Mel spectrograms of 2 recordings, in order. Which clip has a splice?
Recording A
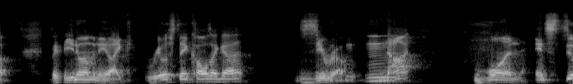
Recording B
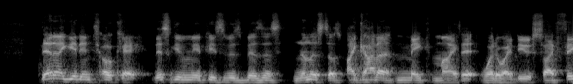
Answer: B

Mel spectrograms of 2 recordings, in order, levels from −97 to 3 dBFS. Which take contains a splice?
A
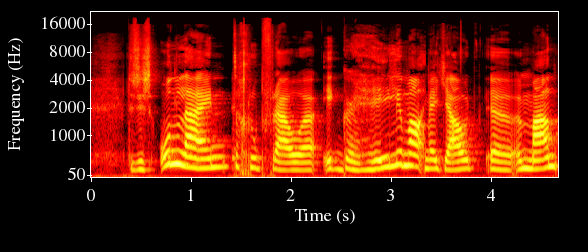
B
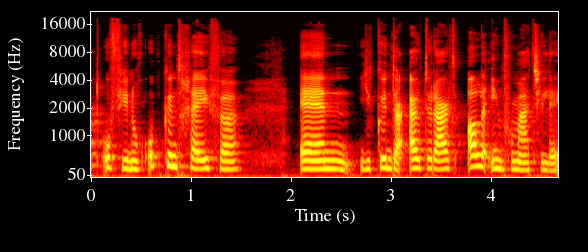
A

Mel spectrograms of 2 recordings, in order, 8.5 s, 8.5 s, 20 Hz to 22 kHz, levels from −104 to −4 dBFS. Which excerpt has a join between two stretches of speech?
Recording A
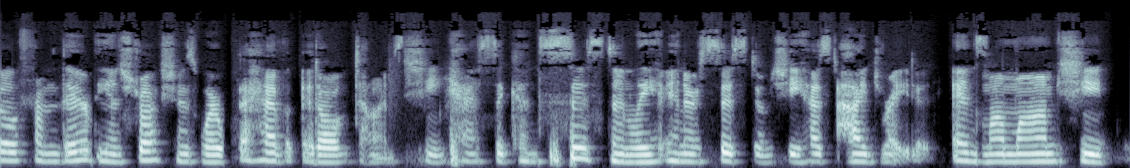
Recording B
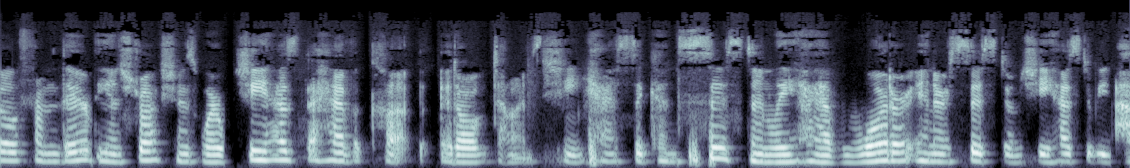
A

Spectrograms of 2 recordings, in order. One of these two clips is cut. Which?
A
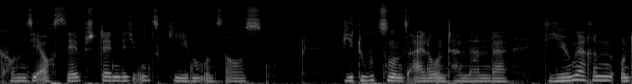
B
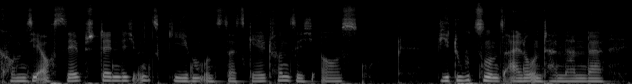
A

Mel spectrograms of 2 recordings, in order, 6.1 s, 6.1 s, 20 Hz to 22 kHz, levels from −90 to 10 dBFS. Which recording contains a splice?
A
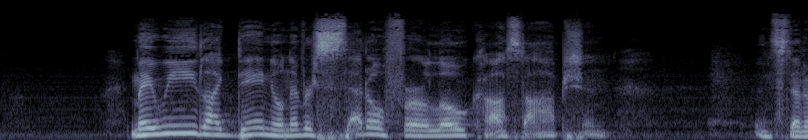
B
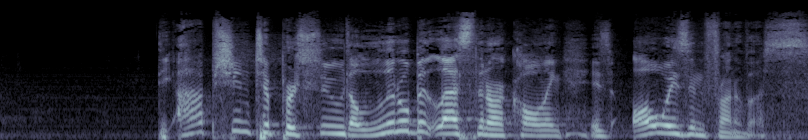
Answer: B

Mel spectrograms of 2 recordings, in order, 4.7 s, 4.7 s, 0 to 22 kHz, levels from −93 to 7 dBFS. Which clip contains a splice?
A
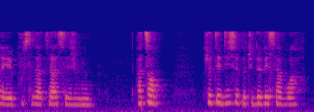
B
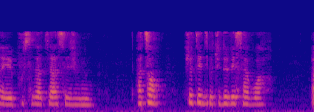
B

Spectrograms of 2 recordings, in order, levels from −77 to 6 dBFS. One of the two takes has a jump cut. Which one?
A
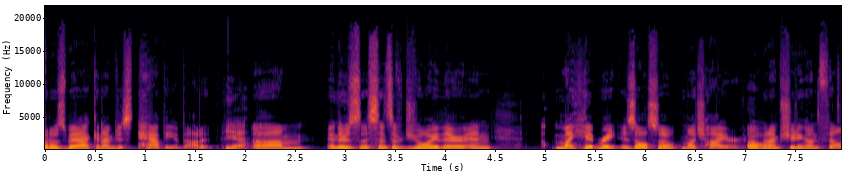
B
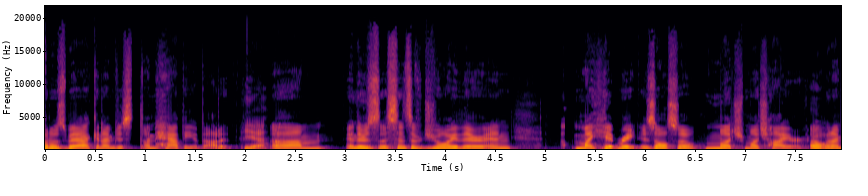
A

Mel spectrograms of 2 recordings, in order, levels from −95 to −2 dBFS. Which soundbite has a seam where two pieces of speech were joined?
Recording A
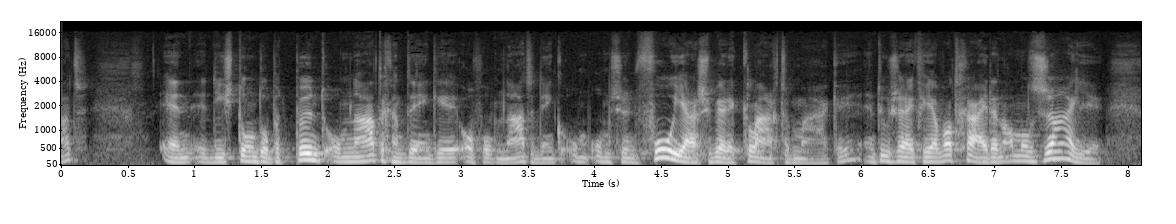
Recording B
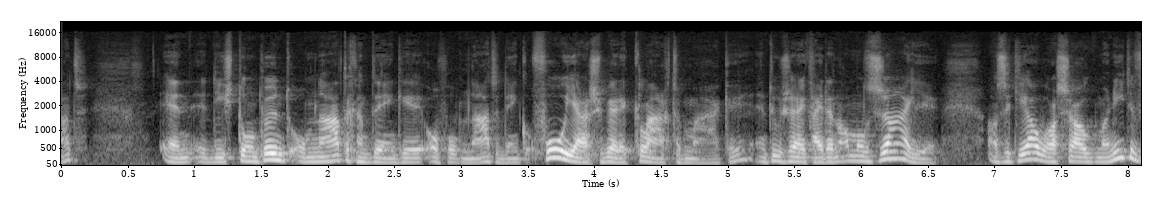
B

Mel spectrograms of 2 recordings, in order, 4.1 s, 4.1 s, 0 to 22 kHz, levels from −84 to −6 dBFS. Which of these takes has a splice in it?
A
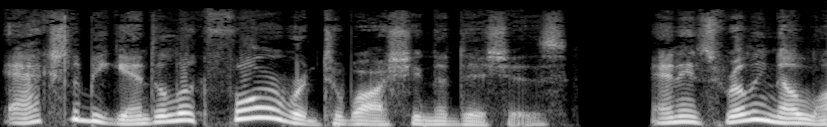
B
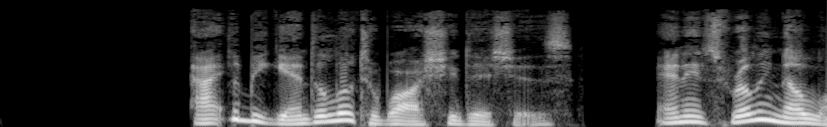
B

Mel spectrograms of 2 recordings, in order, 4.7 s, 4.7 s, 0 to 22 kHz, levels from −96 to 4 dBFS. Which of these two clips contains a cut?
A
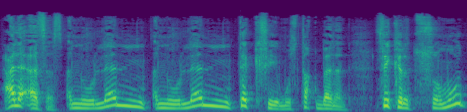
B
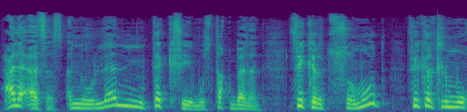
A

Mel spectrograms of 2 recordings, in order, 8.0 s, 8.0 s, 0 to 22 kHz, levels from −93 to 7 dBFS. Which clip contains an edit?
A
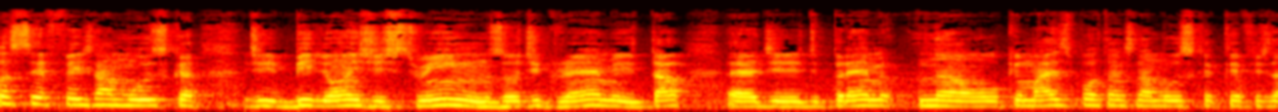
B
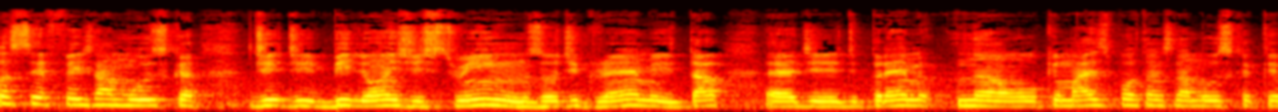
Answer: A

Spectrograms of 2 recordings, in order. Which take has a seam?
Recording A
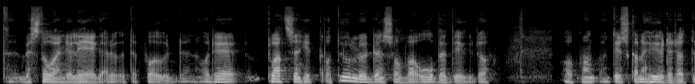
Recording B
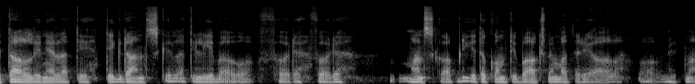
A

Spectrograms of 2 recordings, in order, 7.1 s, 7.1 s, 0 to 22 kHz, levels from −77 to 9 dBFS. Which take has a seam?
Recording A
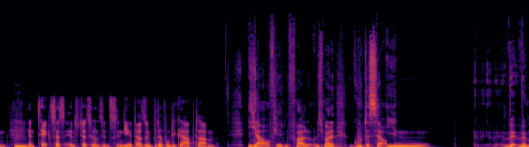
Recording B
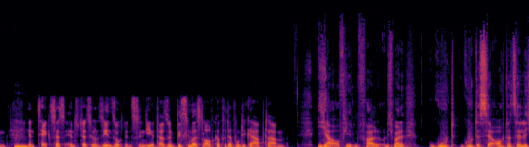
A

